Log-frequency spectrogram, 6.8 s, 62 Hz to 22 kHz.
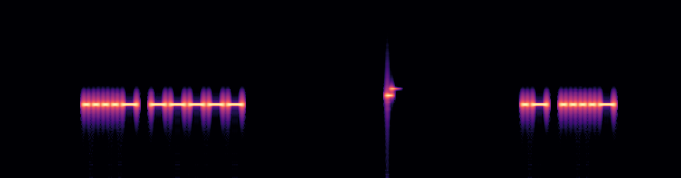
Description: Morse code, heard as a keyed tone, about 25 wpm, 700 Hz. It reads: 40 A4
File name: Two Letter-Number Combinations - 25wpm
